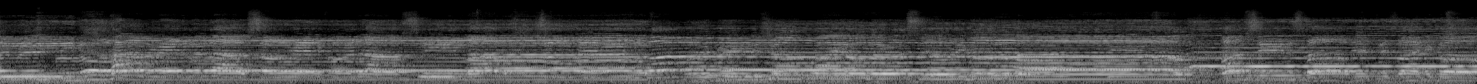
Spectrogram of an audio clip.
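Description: Male barbershop quartet singing a cappella in four-part close harmony, holding sustained chords that shift every second or so, with a high held note entering near the end.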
